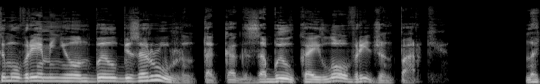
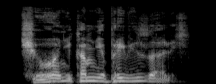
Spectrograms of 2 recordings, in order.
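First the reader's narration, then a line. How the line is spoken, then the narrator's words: Grumbling young giant. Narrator (Russian): ворчал молодой гигант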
